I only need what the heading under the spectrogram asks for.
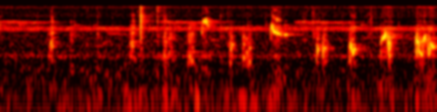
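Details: Wild bulbul from the south singing back at a caged lure bird, keeping its distance: scattered chirps that grow louder and faster, with sharp upslurred notes near the end over a faint steady whine.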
